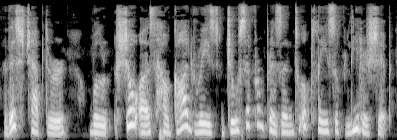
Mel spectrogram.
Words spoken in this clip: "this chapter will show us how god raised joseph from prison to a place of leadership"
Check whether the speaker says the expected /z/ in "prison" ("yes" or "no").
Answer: yes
